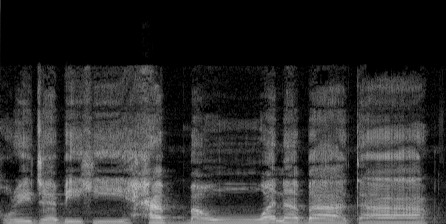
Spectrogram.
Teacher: நூன் ஃபத்ஹானா பாலா அலிஃப் மத்தா இரண்டு ஹரக்கத் அளவு நீட்டம் கொடுத்து ஓதணும்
